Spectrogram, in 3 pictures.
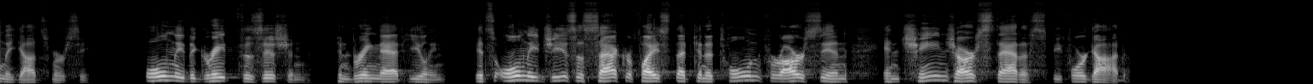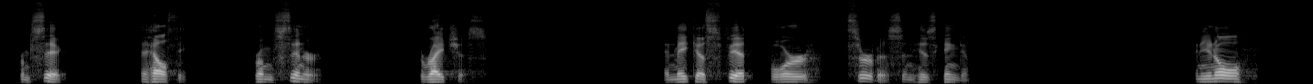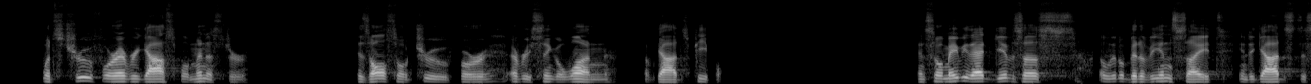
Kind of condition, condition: setting, large echoing room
